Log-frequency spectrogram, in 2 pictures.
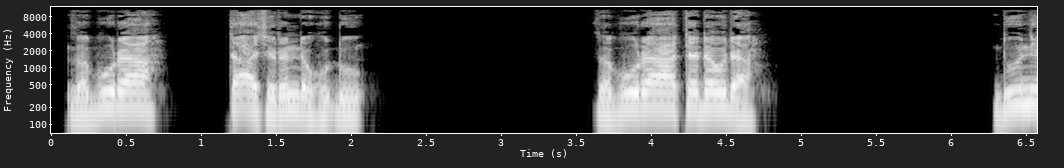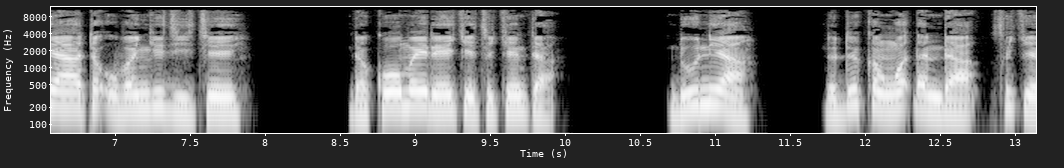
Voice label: hausa bible drama, psalms; hausa bsn nt drama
